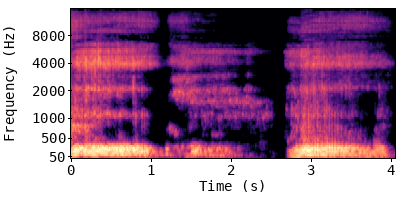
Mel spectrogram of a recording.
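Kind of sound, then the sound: vocal imitation, imitated snoring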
